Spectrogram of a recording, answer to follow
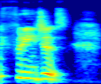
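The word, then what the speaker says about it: Phryges: बढ़ते ही हमारी next news की तरफ, जो कि है द फ्रीजस, ठीक है, इसको क्या प्रोनाउंस करते हैं, फ्रीजस।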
